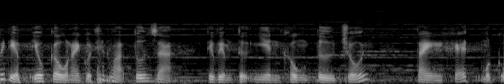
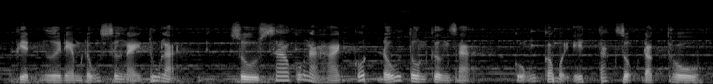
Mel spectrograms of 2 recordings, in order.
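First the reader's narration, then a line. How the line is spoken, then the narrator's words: Sighing. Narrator (Vietnamese): thở dài mà nói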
